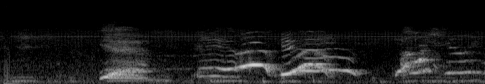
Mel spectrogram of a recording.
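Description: Young children shout and chatter excitedly.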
